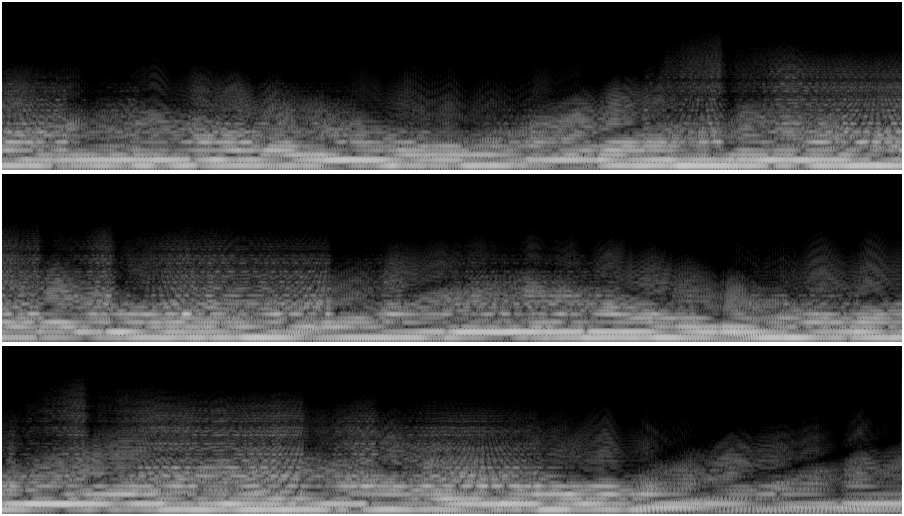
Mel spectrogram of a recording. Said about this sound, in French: pour créer le son du drone, c'est en fait plusieurs différentes couches euh, qui sont mises l'une par-dessus l'autre.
